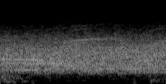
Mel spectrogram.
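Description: Crowd applause at the FSIN hockey championship, a steady wash of clapping at moderate distance without distinct voices.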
